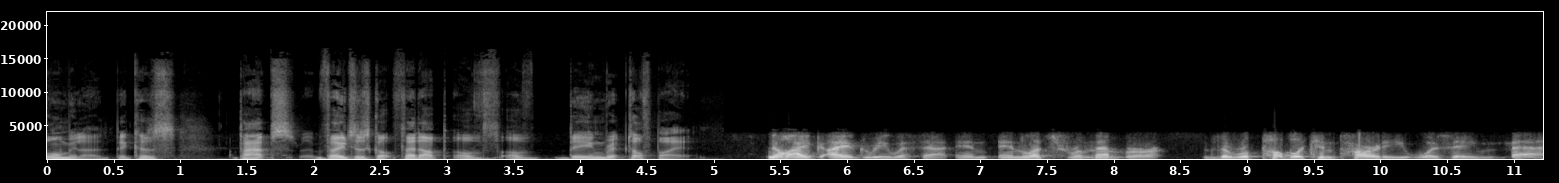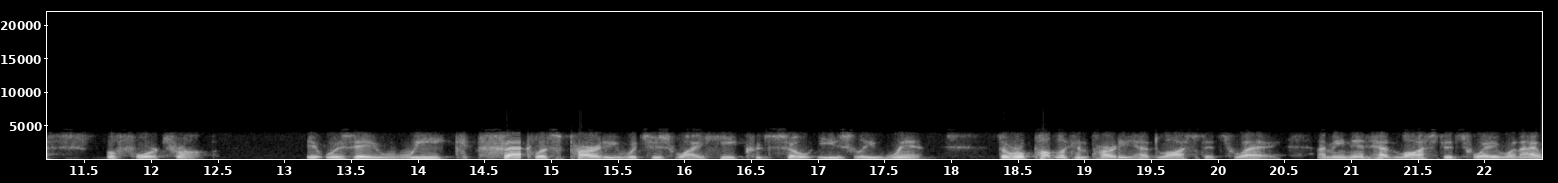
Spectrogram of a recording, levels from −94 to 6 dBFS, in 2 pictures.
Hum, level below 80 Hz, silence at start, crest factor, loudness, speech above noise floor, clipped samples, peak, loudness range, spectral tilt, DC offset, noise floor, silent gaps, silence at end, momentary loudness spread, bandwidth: none; -62 dBFS; 0 s; 18 dB; -20 LUFS; 51 dB; under 0.1%; -2 dBFS; 6 LU; -7 dB/octave; under 0.1%; -71 dBFS; none; 0 s; 16 LU; 14 kHz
